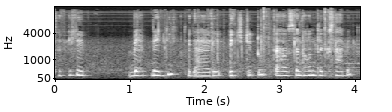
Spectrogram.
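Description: An actress playing a blunt, stubborn, grieving middle-aged aunt with a Bavarian accent in a naturalistic radio drama. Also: female voice, medium pitch, fairly even intonation, moderate pace, mellow, slight background noise, lightly acted. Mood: wounded, insistent. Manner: blunt, insistent, wounded. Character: stubborn, indignant, grieving aunt, plain small-town Bavarian woman.

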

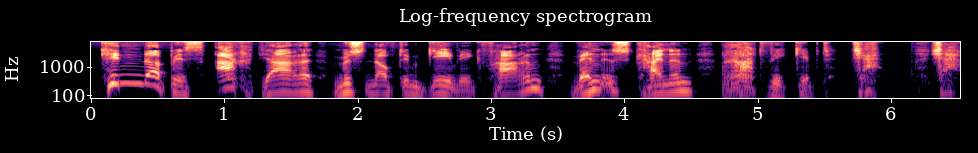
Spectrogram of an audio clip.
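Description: Gravelly, excitable eccentric quiz doctor. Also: male voice, medium pitch, measured pace, no echo, studio quality, exaggerated voice. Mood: pompous, instructive. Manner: pompous, theatrical, chuckling at own jokes. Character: eccentric, excitable quiz expert Doctor Speiche, boastful and grumbling. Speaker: quiz expert. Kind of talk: children's radio play acting, mock quiz show.

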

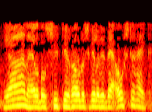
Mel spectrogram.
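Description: A man's voice: on the high side, steady tone, fast, lightly acted. An actor playing a curious, eager young male traveller in a radio play. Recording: tinny noisy old radio play recording.

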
